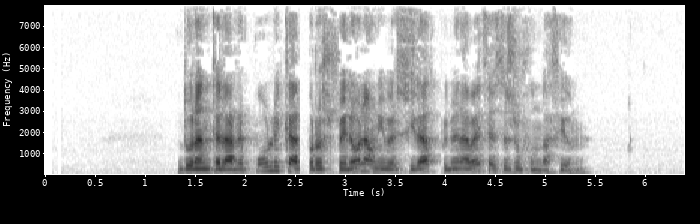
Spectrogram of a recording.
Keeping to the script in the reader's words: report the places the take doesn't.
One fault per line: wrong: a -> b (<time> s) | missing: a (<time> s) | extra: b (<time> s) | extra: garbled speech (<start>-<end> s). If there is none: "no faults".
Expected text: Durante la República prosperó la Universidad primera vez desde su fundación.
no faults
